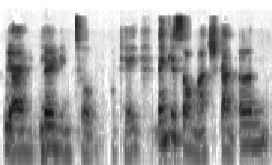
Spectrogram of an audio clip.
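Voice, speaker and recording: A woman's voice: sits low, a little slow, a bit bright, slightly rough, low-quality recording. A woman from the Philippines sharing a reflection on a video call, hesitant, with many "uh"s and a tag "no?". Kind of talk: casual spoken reflection.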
